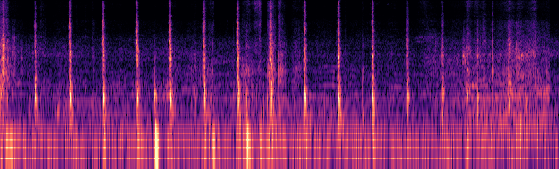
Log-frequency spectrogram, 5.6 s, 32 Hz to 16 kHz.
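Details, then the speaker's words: 2014 Ford Fiesta after blower motor replacement: sharp, fairly even ticks about three a second from behind the dash as the recirculation door actuator tries to park the door at startup or shutdown; the actuator is failing and being replaced. "That is your recirc door actuator. A lot of times it'll do it on startup, and it'll do it It does it when you shut off, and it tries to park this recirc door."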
